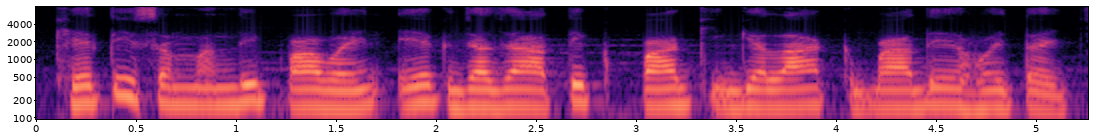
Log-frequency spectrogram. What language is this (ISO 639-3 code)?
mai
